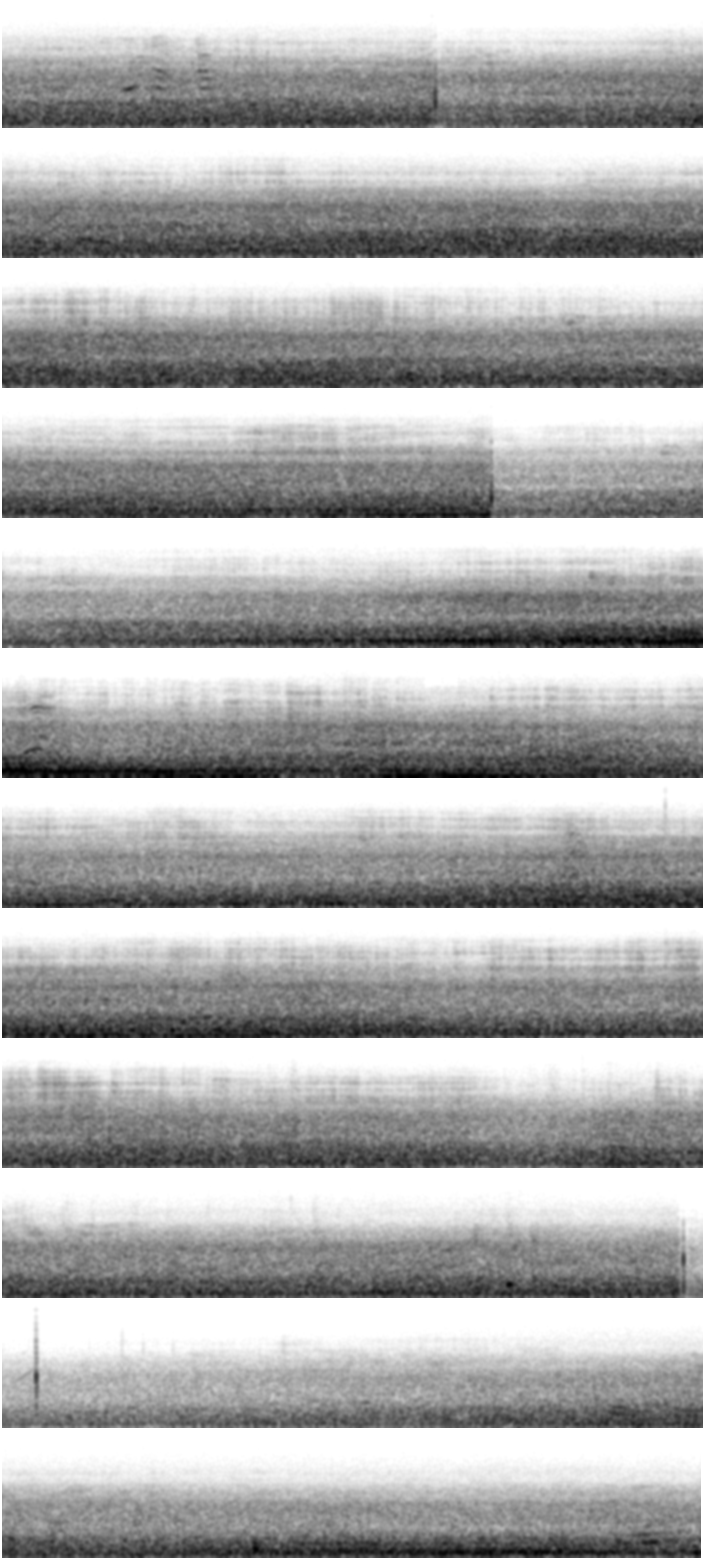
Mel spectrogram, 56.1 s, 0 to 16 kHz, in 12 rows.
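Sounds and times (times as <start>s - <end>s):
fire truck engine running: 0.0s - 56.0s
water stream rushing: 0.0s - 56.0s.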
